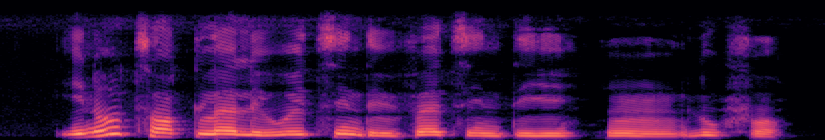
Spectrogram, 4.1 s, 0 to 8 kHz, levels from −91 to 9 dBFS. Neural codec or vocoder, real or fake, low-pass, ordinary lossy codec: none; real; 7.2 kHz; none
